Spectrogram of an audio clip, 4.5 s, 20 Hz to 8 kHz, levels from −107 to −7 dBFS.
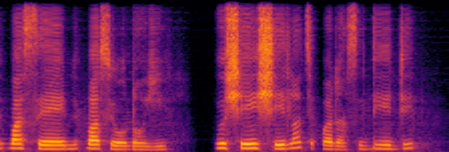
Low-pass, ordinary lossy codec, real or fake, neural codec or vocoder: none; none; fake; codec, 16 kHz, about 1 kbps, DyCAST, with the encoder's durations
